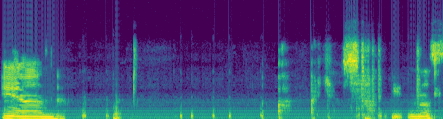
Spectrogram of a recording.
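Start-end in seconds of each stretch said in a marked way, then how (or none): 2.8-4.4 soft unvoiced whisper while chewing. Real, not acted. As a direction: whisper it between bites.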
